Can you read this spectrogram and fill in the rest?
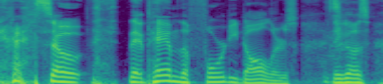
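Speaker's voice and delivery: ordinary talk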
